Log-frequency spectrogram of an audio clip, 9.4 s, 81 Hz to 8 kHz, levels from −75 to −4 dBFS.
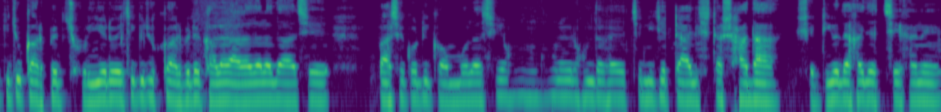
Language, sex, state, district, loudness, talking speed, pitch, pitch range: Bengali, female, West Bengal, Purulia, -29 LUFS, 185 wpm, 140 Hz, 135-145 Hz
